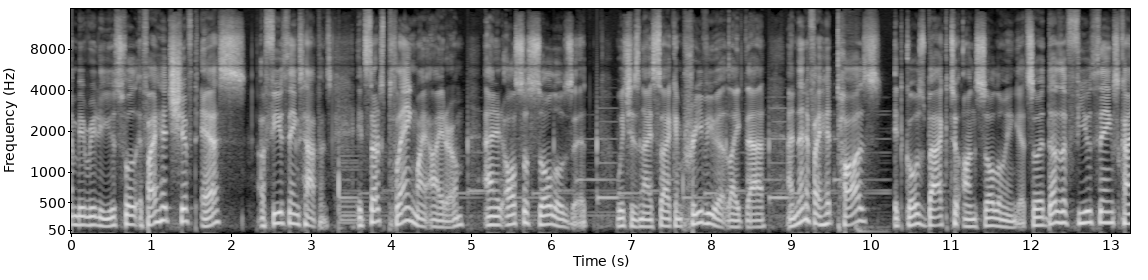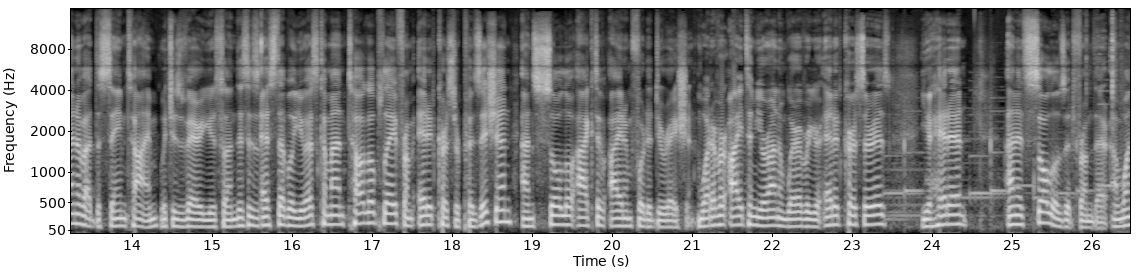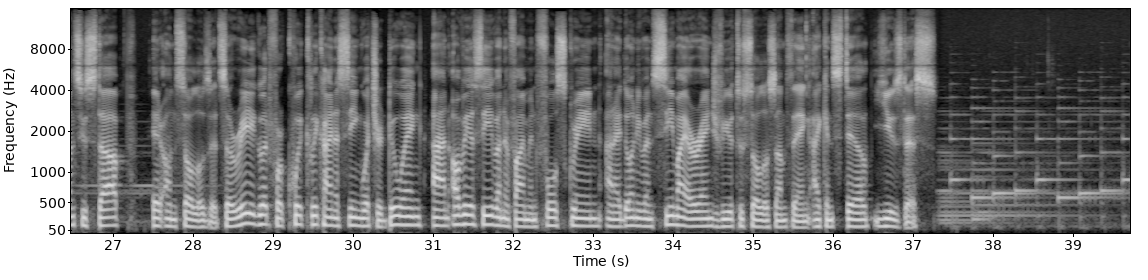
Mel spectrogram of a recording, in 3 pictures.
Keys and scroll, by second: 2.7 shift+s, 9.6 space, 12.2 F3, 14.3 shift+s, 23.3 shift+s, 26.2 space, 32.6 super+f, 35.6 space.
